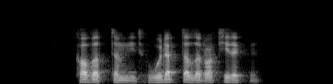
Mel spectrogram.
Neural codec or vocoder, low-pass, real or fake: codec, 16 kHz, 0.2 kbps, FocalCodec; 5.4 kHz; fake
